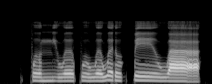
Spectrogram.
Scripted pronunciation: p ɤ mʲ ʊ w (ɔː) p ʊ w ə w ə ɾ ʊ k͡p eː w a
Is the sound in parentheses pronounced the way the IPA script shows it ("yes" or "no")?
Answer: no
